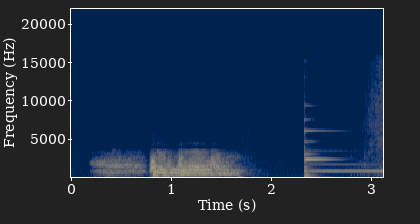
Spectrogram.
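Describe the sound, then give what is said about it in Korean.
A voice imitates a steam locomotive: a breathy hiss swells into a loud, wailing whistle-like cry lasting about a second. After a short silence, a bright bell ding rings out and lingers. “예, 증기기관차 보겠습니다. 들어보세요.”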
